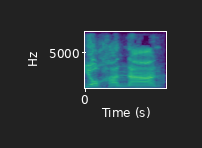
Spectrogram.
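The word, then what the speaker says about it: יוחנן: perdón de los pecados Juan en hebreo se pronuncia johanan y significa hashim fue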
